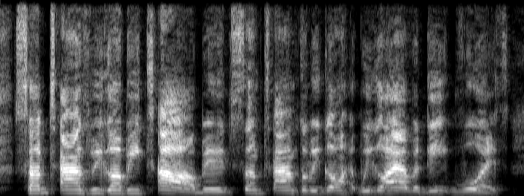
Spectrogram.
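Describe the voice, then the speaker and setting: A woman's voice: on the low side, moderate pace, bright, forceful tone. A woman hosting a podcast, giving a casual monologue in a sassy, blunt way. She swears freely and laughs often. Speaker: podcast host.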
